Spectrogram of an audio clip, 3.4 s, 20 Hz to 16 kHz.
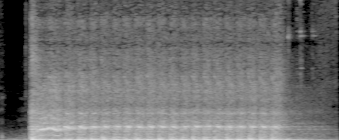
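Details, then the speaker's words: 1980 Pontiac Trans Am V8, first start after distributor install and TH400 build: starter cranks in rapid steady pulses about two seconds without catching; no fuel pressure yet, cranking to fill carburettor float bowls. "see what the fuel pressure is at well we ain't even got no fuel pressure yet so if you want to take a little bit of cranking get some fuel up there"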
